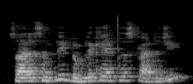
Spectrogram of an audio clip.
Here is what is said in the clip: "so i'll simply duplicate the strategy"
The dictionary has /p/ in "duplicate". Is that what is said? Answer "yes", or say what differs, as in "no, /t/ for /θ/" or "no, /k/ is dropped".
no, /b/ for /p/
